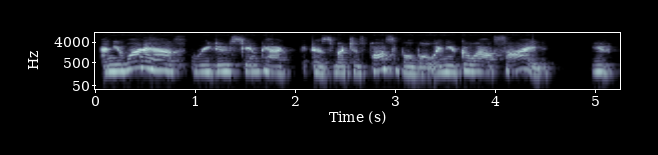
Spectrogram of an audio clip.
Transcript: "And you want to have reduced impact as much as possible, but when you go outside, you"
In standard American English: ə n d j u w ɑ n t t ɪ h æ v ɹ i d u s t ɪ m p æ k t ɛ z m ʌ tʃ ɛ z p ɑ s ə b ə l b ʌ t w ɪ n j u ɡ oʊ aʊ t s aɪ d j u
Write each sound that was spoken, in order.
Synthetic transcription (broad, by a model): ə n j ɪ w ɑ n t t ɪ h v ɹ i d u s t ɪ m p æ k t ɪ z m ʌ tʃ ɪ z p ɑ s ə b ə l b ʌ t w ɪ n j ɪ ɡ oʊ aʊ t s aɪ d j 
